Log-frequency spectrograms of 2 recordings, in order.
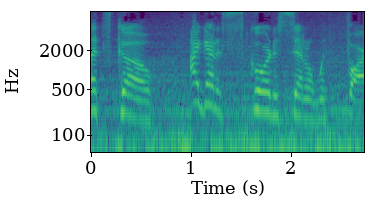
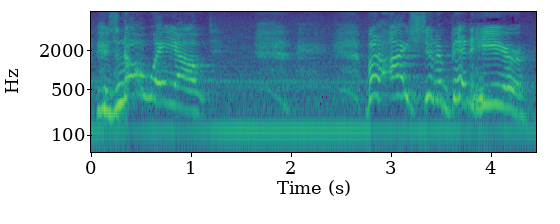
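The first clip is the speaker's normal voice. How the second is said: high, tearful despair; anguished outburst; 8 semitones higher than usual. Acted. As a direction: cry out in guilt and despair. Trapped soldier breaks down over dead comrades.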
